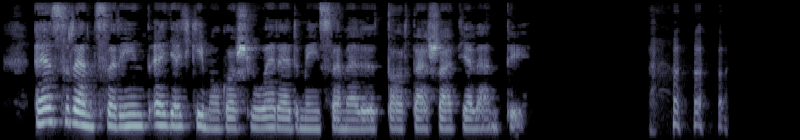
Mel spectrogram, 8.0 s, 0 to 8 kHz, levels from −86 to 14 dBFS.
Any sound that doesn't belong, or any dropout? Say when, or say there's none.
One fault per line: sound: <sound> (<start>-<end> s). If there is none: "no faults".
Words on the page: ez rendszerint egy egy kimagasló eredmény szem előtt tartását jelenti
sound: laugh (6.5-7.3 s)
